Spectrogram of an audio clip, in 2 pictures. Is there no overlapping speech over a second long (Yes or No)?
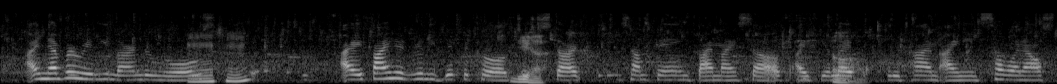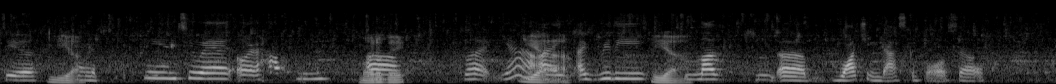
Yes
